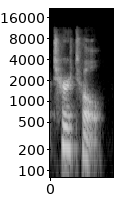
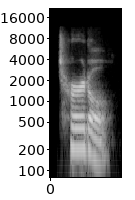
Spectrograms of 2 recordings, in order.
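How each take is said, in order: First: The second T has a puff of air. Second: The second T sounds soft, like a d. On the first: The speaker calls it wrong. "It's not turtle" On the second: The speaker calls it right. "it behaves more like a d"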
